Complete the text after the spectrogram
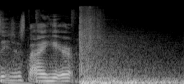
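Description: A woman speaks briefly with animation, close by.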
